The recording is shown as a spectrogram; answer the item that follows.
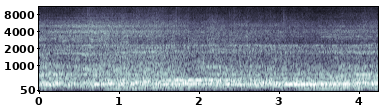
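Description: Quad roller-skate wheels rolling on a wooden gym floor, a steady rumble, with the routine's music playing over loudspeakers.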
